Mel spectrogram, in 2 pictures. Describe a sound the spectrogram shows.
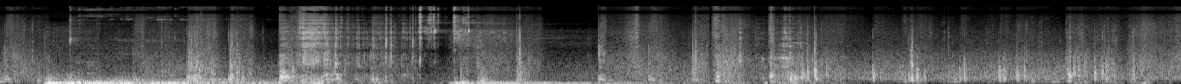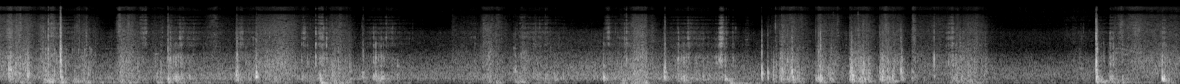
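Footsteps thud on wooden planks and boards.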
